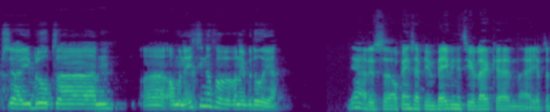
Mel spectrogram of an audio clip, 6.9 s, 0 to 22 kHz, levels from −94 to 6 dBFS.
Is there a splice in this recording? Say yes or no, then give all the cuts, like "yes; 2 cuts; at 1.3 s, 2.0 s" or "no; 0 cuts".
no; 0 cuts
